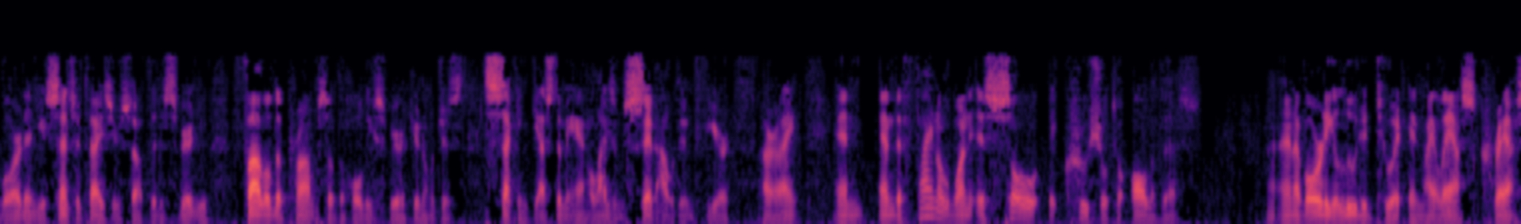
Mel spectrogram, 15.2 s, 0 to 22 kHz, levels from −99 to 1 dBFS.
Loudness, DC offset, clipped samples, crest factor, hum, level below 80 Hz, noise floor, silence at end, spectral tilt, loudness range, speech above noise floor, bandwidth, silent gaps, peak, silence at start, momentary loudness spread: -42 LUFS; under 0.1%; under 0.1%; 26 dB; none; -74 dBFS; -81 dBFS; 0 s; -1 dB/octave; 5 LU; 38 dB; 8 kHz; none; -16 dBFS; 0 s; 16 LU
